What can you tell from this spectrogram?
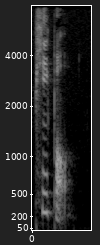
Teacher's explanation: the high E and the aspirated sound at the beginning, P, is compromised. So you're not fully exploring the vowel at the beginning.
